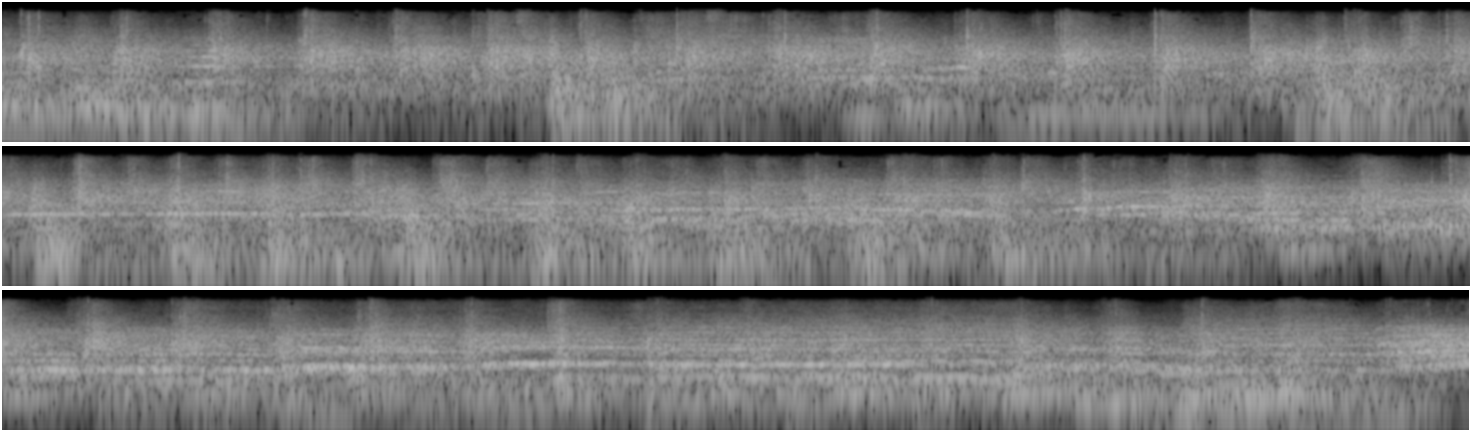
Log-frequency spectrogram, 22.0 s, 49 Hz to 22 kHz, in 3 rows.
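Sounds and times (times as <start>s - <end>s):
steady drum beat: 0.0s - 21.6s
live show band: 0.0s - 22.0s
mixed-voice choir singing: 8.0s - 22.0s.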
